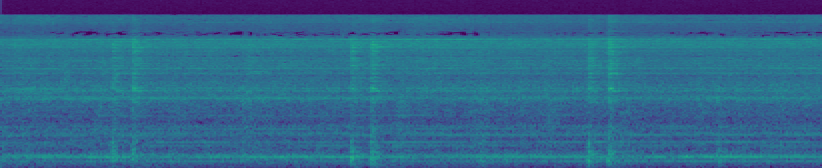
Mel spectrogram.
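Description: Electric railcar running steadily, heard from inside the driver's cab: a constant hum with a held tone, and pairs of wheel clacks over rail joints about every two and a half seconds.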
